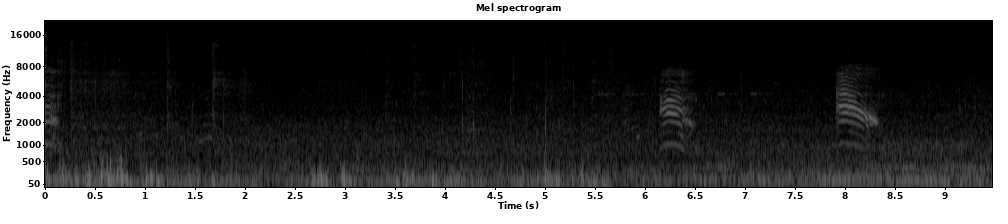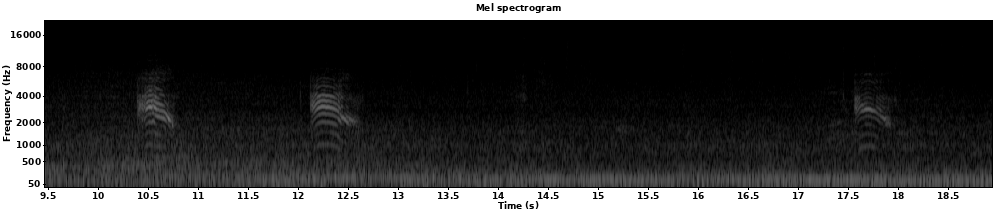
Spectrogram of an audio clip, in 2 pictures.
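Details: Toyger cat named Frodo, excited and chatty on a walk he loves, gives five short, bright arched meows spaced about two seconds apart in the second half, over a steady low rumble and some scuffing early on.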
